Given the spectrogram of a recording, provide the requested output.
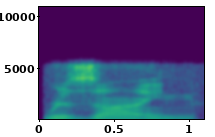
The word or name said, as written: resign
